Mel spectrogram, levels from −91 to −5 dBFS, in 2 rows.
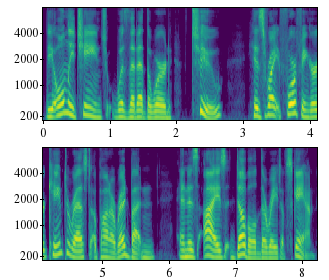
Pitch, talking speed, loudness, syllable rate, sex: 180 Hz, 195 wpm, -18 LUFS, 5.0 syllables/s, female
